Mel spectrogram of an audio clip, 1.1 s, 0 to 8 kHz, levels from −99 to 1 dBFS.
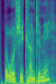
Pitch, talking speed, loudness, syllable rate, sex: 115 Hz, 340 wpm, -14 LUFS, 6.9 syllables/s, male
